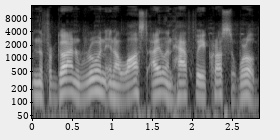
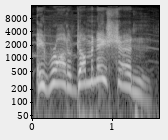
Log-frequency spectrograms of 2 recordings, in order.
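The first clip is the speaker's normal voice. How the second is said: high, loud, thrilled cry; excited exclamation; 9 semitones higher, 6 dB louder than usual. Acted. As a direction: gasp out the treasure's name. Character spots priceless artifact.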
